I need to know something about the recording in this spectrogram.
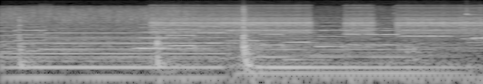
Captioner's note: buzzing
